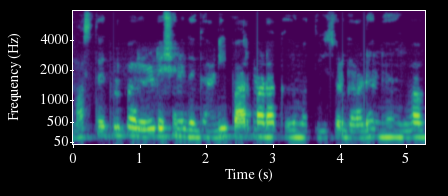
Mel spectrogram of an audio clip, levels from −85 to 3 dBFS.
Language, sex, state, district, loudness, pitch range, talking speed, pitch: Kannada, male, Karnataka, Dharwad, -17 LUFS, 155-175 Hz, 160 wpm, 165 Hz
